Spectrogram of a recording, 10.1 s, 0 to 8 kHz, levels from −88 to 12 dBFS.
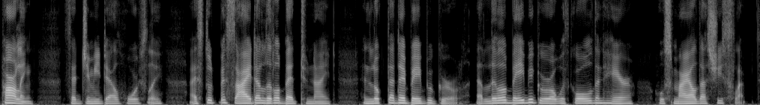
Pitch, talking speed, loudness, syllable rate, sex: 165 Hz, 175 wpm, -21 LUFS, 5.3 syllables/s, female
